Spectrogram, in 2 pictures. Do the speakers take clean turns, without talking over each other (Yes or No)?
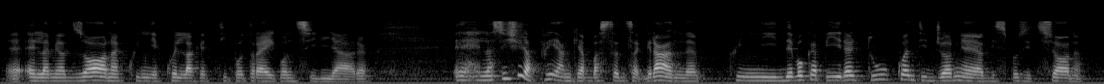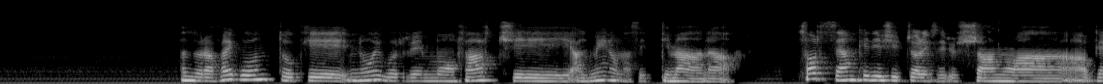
Yes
